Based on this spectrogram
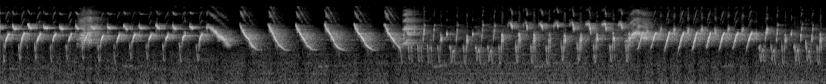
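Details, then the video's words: Gloster canary: a fast rattling trill, then six loud descending slurred whistles, followed by quick rolling trills at high pitch. "CANARIO GLOSTER"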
